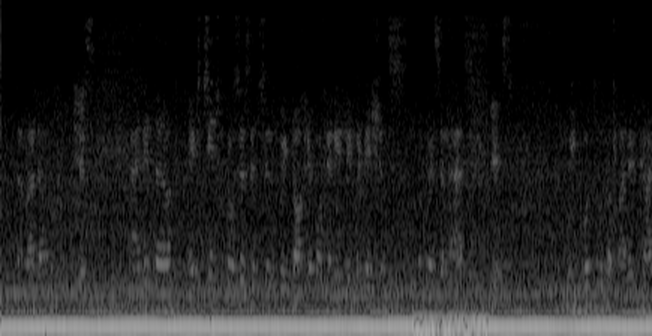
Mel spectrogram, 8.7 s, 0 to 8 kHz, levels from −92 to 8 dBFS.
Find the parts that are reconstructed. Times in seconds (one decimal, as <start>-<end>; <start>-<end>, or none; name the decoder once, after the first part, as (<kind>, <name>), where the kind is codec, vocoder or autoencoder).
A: 5.5-6.5 (vocoder, Vocos)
